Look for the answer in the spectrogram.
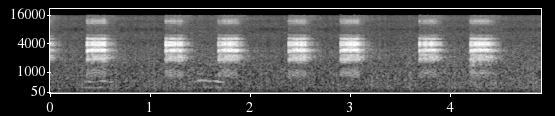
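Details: A corn crake calling in tall grass near a home in Lääne-Virumaa, Estonia, hidden and falling silent when approached: dry, rasping double crex-crex notes, each pair about a second apart, over faint steady hiss.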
